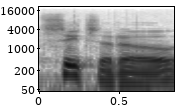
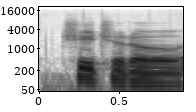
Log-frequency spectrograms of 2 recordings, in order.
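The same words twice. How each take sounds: First: The word begins with a ts sound. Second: The word begins with a ch sound. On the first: This is the German pronunciation. "or Cicero as in German" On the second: This is the Italian pronunciation. "Cicero as it is in Italian"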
